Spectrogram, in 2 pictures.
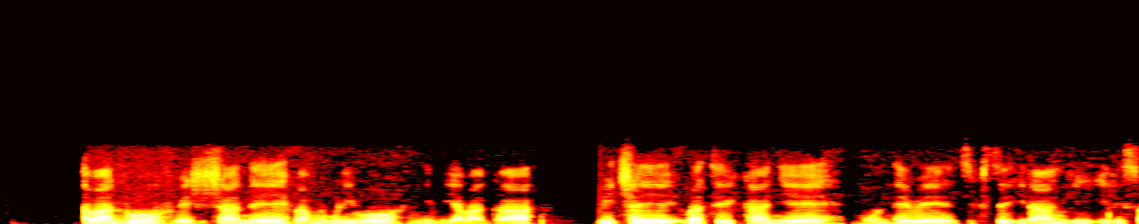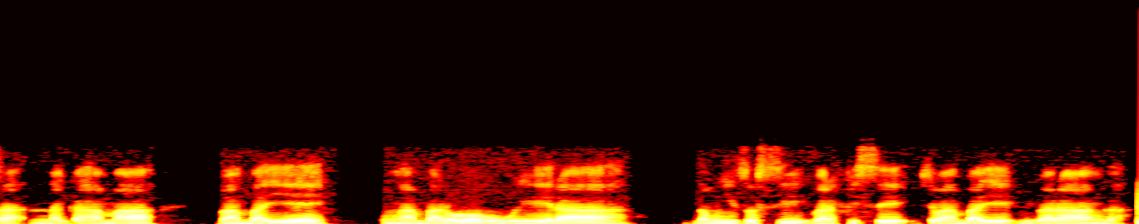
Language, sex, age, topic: Rundi, male, 36-49, education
